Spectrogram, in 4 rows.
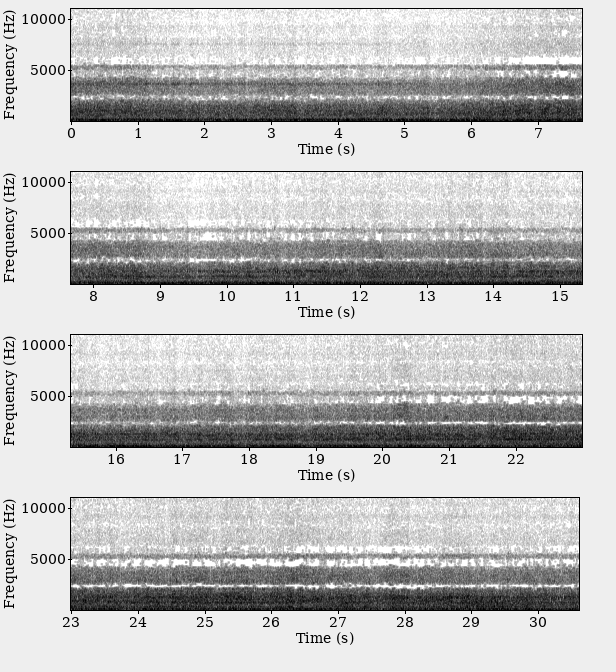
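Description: Kenworth T800 semi tractor's diesel engine idling steadily.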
